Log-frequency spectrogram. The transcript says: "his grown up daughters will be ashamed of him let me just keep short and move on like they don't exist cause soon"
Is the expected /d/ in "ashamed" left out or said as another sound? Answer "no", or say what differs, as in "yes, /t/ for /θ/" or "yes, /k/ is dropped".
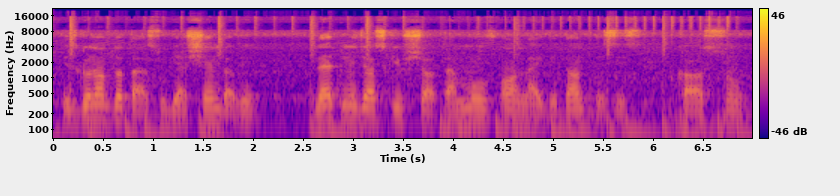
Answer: no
